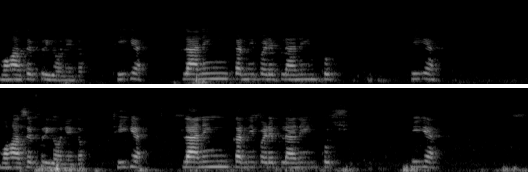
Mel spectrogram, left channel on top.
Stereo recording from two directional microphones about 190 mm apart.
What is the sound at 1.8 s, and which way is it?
A woman's voice, 30° right (ahead or behind).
